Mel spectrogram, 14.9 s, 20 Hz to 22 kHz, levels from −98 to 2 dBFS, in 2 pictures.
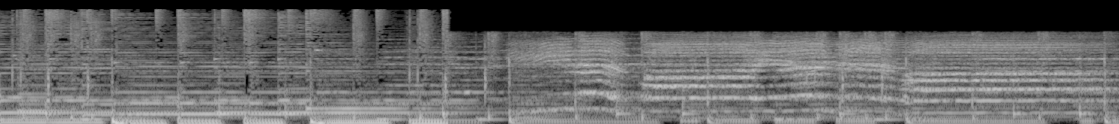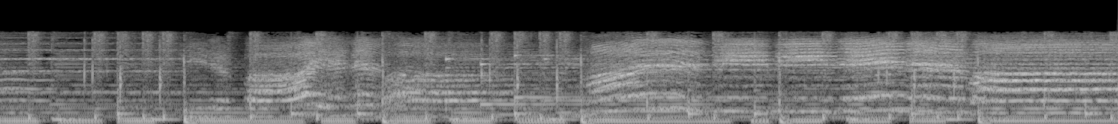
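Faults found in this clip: From 2.98 s to the end: sound turns dull, nothing above 7.6 kHz, drops about 5 dB, faint new background noise, no gap. Likely an input switched to a poorer device.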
